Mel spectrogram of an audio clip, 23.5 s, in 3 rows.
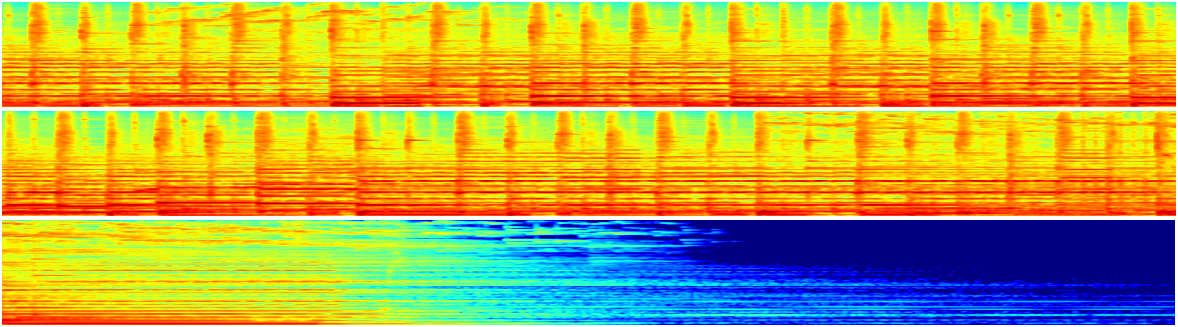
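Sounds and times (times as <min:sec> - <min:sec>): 
orchestra playing: 0:00.0 - 0:18.0
piano: 0:00.0 - 0:18.8.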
